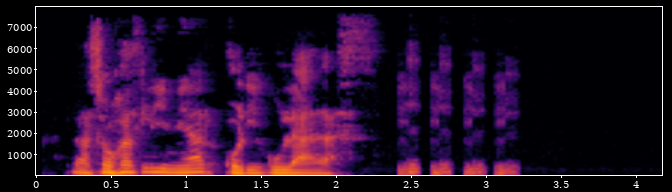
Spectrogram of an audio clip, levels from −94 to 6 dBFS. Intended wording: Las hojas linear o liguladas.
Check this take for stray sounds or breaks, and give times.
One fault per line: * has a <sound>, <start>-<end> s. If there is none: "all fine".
* has a laugh, 2.4-3.2 s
